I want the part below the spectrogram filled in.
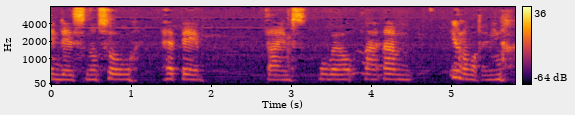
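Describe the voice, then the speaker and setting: Medium-pitched woman in a Czech accent, fairly slow and monotone, with flat intonation and long, frequent pauses. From Czech Republic. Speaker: webcomic artist streamer. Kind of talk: live stream chat while drawing. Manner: halting, many fillers.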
